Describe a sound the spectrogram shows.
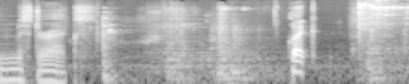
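Bolt cutters snap through a metal chain.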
